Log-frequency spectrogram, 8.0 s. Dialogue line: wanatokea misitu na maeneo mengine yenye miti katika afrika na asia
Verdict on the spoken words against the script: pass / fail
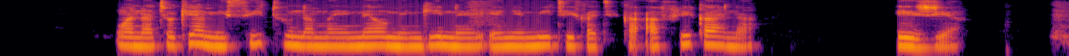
pass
